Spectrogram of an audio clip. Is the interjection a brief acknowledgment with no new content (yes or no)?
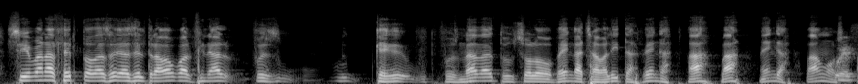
no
